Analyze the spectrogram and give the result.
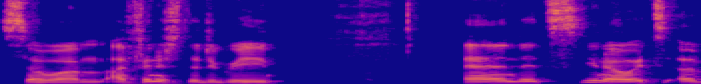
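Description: Speaking in a Maritime Canadian accent, a man shows ordinary pitch variation. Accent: Canadian (Maritimes). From Nova Scotia, Canada. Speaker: storyboard artist. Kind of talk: interview.

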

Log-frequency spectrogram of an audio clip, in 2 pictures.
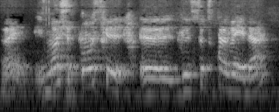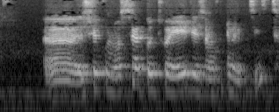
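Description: This voice belongs to a woman. She speaks at a fairly slow pace. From Cameroon. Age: 50s. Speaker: doctor. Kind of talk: interview.

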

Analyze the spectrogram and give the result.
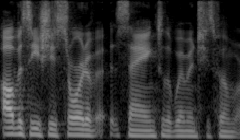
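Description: In an Irish accent, a man with a fairly low pitch and a bright, sharp tone talks at a very fast pace with fairly even intonation, on a very clean recording with a silent background. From Ireland. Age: 30s. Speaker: podcast host. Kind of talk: casual chat. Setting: studio.

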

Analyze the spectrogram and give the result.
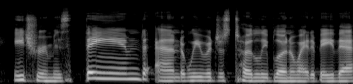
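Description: A woman's fairly low voice with an Australian accent, very cleanly recorded against a silent background, dry and close with no echo. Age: 30s. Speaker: podcast co-host. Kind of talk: casual chat.

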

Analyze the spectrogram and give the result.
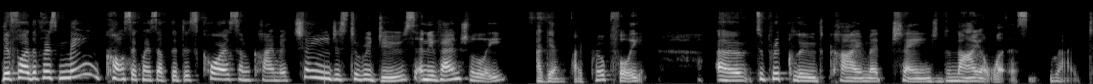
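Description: A woman with a Portuguese accent speaks at a moderate pace and medium pitch, her dark, mellow tone swinging very widely in pitch, in a dry, close recording with no echo and a quiet background. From Brazil. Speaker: climate lawyer. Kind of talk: academic panel discussion.

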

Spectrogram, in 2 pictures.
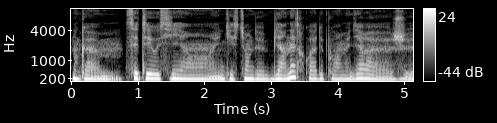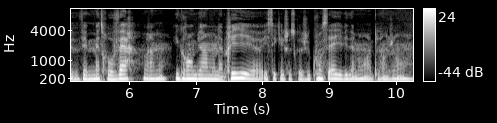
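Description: On a very clean recording with a silent background, a woman speaks at a moderate pace with hardly any pauses. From Paris. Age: 30s. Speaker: flower farmer. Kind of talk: interview.

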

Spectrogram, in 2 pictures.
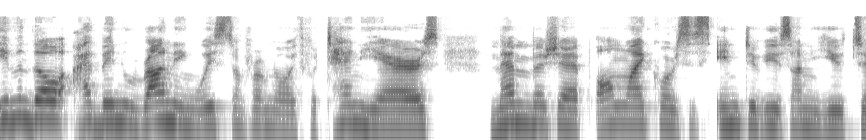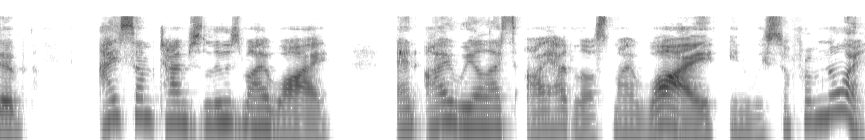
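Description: A woman with a Norwegian accent speaks at a moderate pace with lively intonation against a quiet background. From Norway. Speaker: spiritual podcast host. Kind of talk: solo monologue.

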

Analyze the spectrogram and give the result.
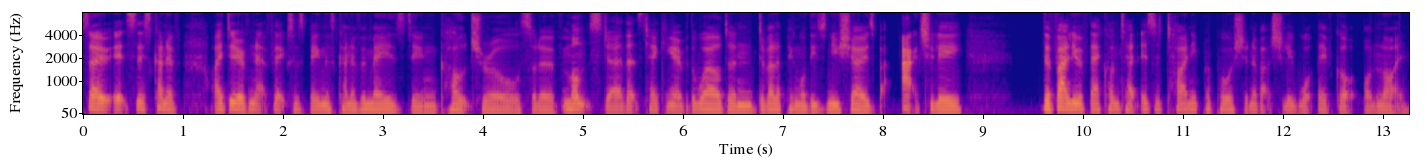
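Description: A woman with a British accent and very deep, low pitch, fairly even intonation, dry, close sound with no echo, and a very clean recording against a silent background. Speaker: journalist. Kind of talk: panel discussion.

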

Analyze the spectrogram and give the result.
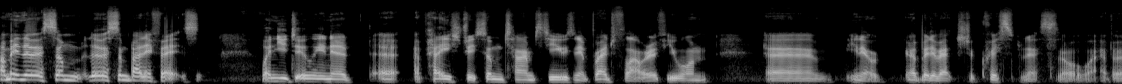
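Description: Someone talks at a moderate pace in a strong South Yorkshire accent. The recording is very clean, with a silent background and a dry, close sound with no echo. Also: man. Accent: South Yorkshire, fairly strong. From South Yorkshire, England. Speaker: baker and cookbook author. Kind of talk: casual chat.

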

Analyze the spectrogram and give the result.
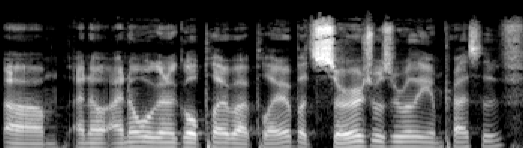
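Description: Against a quiet background, a speaker uses an ordinary speaking voice at a fairly quick pace. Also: man. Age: 30s. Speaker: basketball podcast co-host. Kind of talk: casual chat. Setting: basement of a rental home.

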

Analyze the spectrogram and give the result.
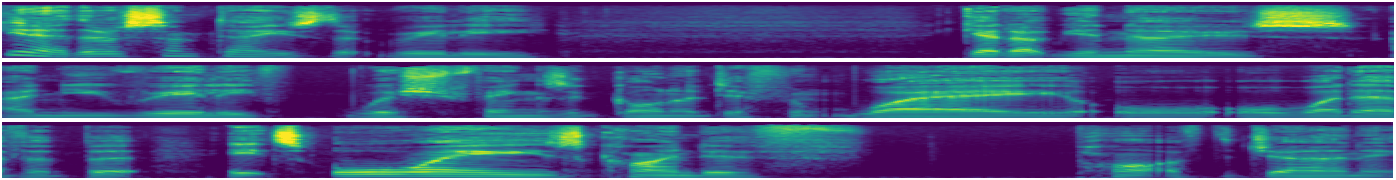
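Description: A man's unremarkable speaking voice, fairly low in pitch, at a moderate pace with ordinary pitch variation, on a very clean recording with a silent background. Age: 20s. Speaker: magazine founder and editor. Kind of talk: interview.

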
